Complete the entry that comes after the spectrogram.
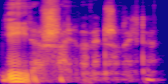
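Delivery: hushed, breathy whisper of the same line. Shown as a demonstration. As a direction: drop to a whisper on the repeat. Repeats it, dropping to whisper.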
